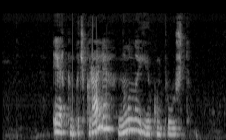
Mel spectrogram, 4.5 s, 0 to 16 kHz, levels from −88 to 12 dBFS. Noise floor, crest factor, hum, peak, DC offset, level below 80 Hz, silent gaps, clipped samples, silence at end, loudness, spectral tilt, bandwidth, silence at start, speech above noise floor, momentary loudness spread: -63 dBFS; 20 dB; none; -4 dBFS; under 0.1%; -62 dBFS; none; under 0.1%; 0.9 s; -22 LUFS; -5.5 dB/octave; 11.5 kHz; 1.05 s; 41 dB; 11 LU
